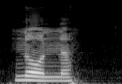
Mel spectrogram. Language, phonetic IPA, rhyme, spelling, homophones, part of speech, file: Italian, [no.n‿], -on, non, 'n / in / un / un', adverb, It-non.ogg
- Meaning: 1. not 2. un- 3. don't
